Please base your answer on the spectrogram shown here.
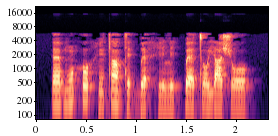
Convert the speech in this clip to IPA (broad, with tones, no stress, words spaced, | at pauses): ɛ˧bũ˦ho˦˨ hĩ˨˦tã˦˨te˧ɡ͡bɛ˧ hi˨li˨˦k͡pɛ˧ to˧ja˧ʃo˧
